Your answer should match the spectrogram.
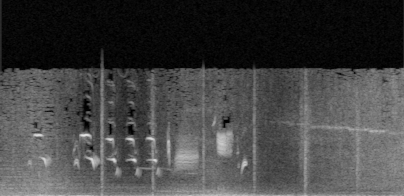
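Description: Small birds chirping, a quick run of short high calls in the first two and a half seconds, over a steady low rumble.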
